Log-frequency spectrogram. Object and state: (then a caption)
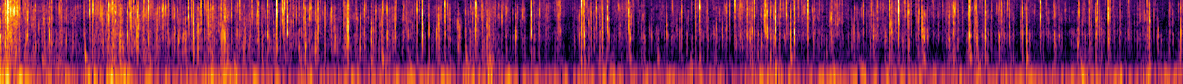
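Plastic bubble wrap being popped. Fingertips with short nails squeeze and pop clear plastic bubble wrap bundled around a recorder. A dense, irregular run of sharp, bright cracks and snaps rises over a steady low crinkling rustle, with each pop dying away almost instantly.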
